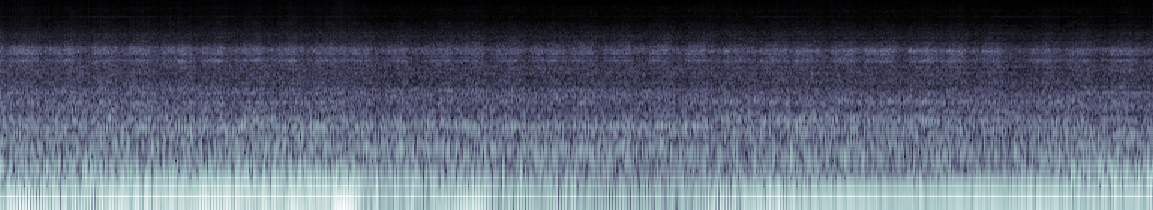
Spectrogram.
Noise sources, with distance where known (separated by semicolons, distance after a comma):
unidentified impact machinery, far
